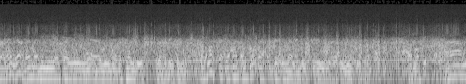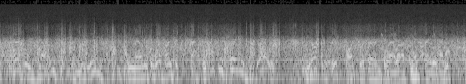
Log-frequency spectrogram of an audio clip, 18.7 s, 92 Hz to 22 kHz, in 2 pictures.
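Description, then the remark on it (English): AM radio reception of an English station on 1089 kilohertz through a Drake R8B receiver with 1.8 kilohertz IF filter in ECSS lower-sideband mode with AM sync: muffled, band-limited voice and music, overlaid by warbling, garbled chatter bleeding in from a Baltimore station on 1090 kilohertz, steady and loud throughout. “Interference is from WBAL Baltimore on 1090, just 1 kilohertz away”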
